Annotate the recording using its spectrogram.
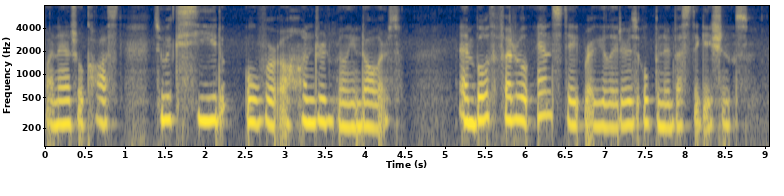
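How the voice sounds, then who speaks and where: A woman's high pitch in a monotone, flat intonation at a moderate pace. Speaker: student. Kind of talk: class presentation narration.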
